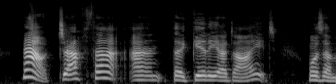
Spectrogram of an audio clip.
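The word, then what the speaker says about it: Jephthah: h t h a h Jaffa H now Jaffa and the gileadite was a mighty man of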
